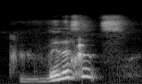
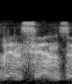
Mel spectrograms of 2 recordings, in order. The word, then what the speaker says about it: Vincennes: He plugs a house show in Vincennes, Indiana. – It's actually pronounced Vincennes, Indiana. – Okay. – Lance was saying it all kinds of weird.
